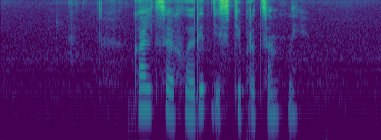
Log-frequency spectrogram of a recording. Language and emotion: Russian, neutral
